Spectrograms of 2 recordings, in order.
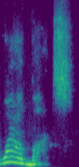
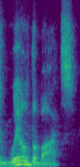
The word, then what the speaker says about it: Wildabots: most lethal pack of wild bots. Oh wait, what? Oh wait, I'm saying it wrong. It's Wildabots, kind of like wildebeest.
